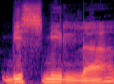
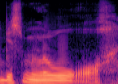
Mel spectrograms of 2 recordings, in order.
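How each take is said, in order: First: The L in Allah is light and thin. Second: The L in Allah is heavy and thick. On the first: The speaker calls it right. "lafaz Allah ini dibaca tipis" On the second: The speaker calls it wrong. "Jangan dibaca bismillah"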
